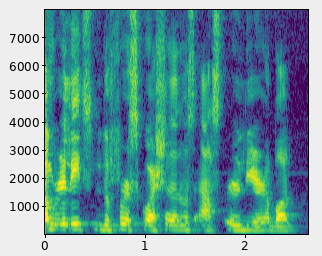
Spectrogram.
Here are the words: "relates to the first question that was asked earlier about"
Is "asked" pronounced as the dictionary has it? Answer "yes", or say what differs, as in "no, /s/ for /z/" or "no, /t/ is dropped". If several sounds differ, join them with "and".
yes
